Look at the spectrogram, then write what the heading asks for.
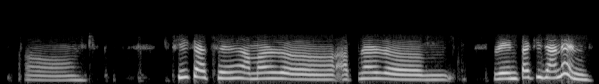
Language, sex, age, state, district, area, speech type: Bengali, female, 30-45, West Bengal, Kolkata, urban, conversation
